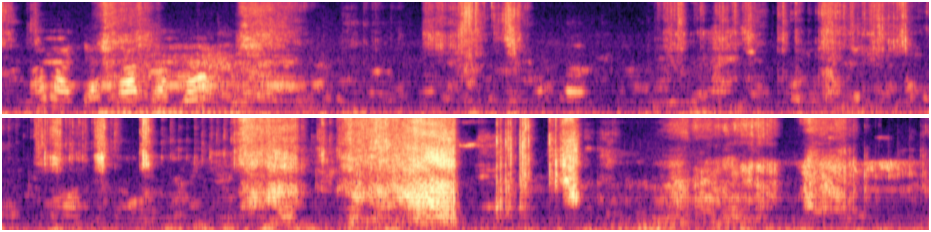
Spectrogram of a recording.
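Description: People talk in a busy outdoor market crowd.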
